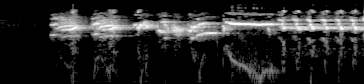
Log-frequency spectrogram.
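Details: Canary song for training young canaries: lively, varied warbling phrases, then a clear whistled note breaking into a rapid pulsed trill.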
